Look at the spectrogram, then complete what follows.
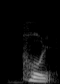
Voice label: "Whole", English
